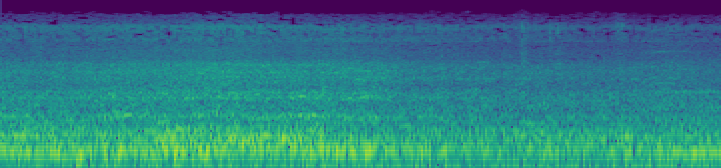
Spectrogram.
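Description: Green Line Express passenger coaches rolling along the platform, a steady rumble of wheels on rail with a constant low hum underneath.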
